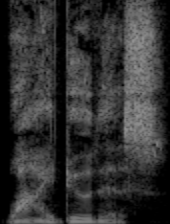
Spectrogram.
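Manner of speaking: ordinary talk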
